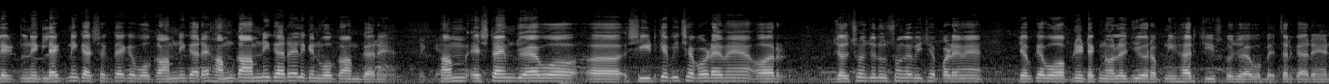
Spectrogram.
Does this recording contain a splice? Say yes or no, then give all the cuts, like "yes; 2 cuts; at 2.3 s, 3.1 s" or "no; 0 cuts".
no; 0 cuts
